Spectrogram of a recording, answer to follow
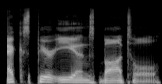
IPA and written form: ɪkˈspɪr.i.əns ˈbɒt̬.əl (Experience Bottle)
